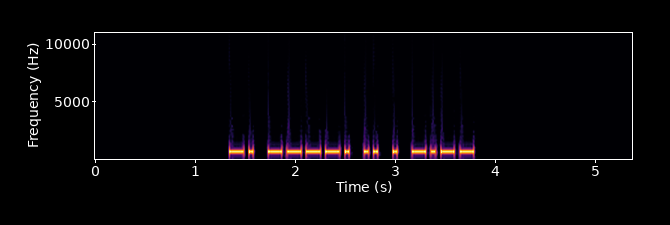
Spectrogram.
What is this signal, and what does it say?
Morse code, heard as a keyed tone, about 25 wpm, 700 Hz. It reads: N9IEY
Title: USA Call Signs - 5 Characters - Repeated 2x - 25wpm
